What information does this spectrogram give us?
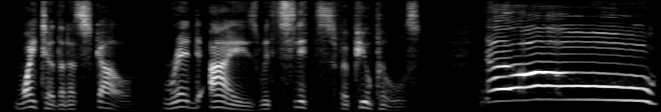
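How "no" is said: scream. Acted. Waking from nightmare, screaming.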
